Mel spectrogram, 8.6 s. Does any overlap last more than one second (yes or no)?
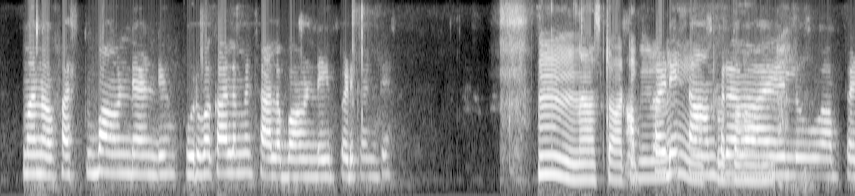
yes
